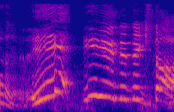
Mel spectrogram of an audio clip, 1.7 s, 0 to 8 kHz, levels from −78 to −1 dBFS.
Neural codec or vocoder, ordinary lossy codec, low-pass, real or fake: vocoder, 44.1 kHz, 128 mel bands every 512 samples, BigVGAN v2; AAC, 48 kbps; 7.2 kHz; fake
